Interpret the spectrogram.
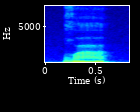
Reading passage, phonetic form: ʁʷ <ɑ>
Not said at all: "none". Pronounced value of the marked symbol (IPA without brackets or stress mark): a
